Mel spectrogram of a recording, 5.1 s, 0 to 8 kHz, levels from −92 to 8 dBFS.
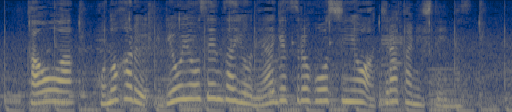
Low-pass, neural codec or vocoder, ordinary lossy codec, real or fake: none; none; none; real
